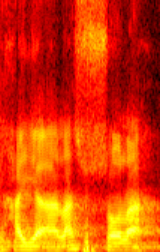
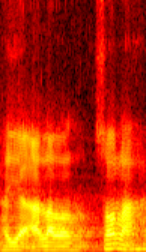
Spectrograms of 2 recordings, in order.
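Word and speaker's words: حي على الصلاة: Jadi hayya 'alas sholah langsung pada lafadz shotnya, ya. Jadi kalau ada yang muadzin baca hayya 'alal sholah itu salah, ya, karena dia membacanya seperti lam komariah, padahal itu adalah lam syamsiah.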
